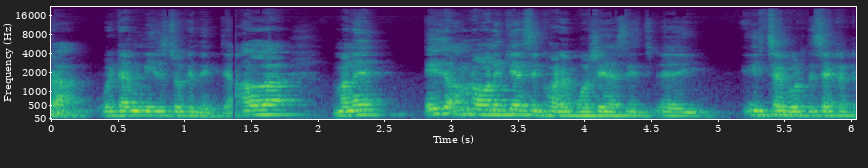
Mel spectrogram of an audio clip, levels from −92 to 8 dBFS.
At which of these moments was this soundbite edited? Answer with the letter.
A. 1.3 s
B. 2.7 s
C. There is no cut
C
